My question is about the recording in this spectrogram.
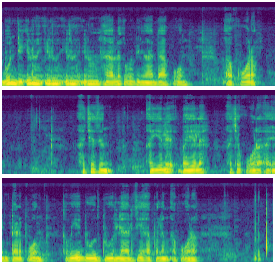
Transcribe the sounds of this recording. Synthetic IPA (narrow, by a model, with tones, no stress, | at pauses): bʊ˦n˦dɪ˨ʔɪ˦ɾɪ˦ŋʔɪ˦ɾɪ˦ɪ˦ɾɪ˦ʔɪ̰˦ɾɪ˦m˦ɦaː˨la˦ka˨ba˦bi˨naː˨daː˨pʊ̰˦ɔ˦ŋ | a˨kʊ˨ɔ˨ɾɔ˦ | a˨t͡ʃɛ˦zɪ˨ŋ | a˨jɛ˨lɪ˦ba˨jɛ˦lɛ˦ | a˨t͡ʃɛ˦kʊ̰˨ɔ˨ɾa˦ʔa˨ʔɪ˨mpɛ˨ɾɪ˦pʊ̰˦ʔɔ˦˨ŋ | ka˨ba˨jɛ˦du˨ɾdu˨o˨ɾlaː˨lɪ˨zɪ˦ɛ˦ha˨k͡pɛ˦lɪ˦ŋa̰˨kʊ˨ɔ˨ɾɔ˦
